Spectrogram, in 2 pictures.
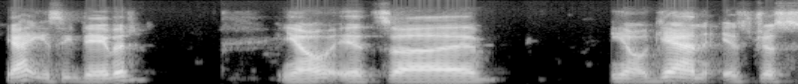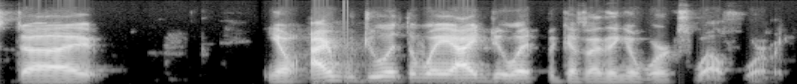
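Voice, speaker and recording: A man hosting a casual livestream, chatting and answering viewers in a rambling, halting, conversational way. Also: medium pitch. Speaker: livestream host. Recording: dull, lo-fi livestream audio.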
